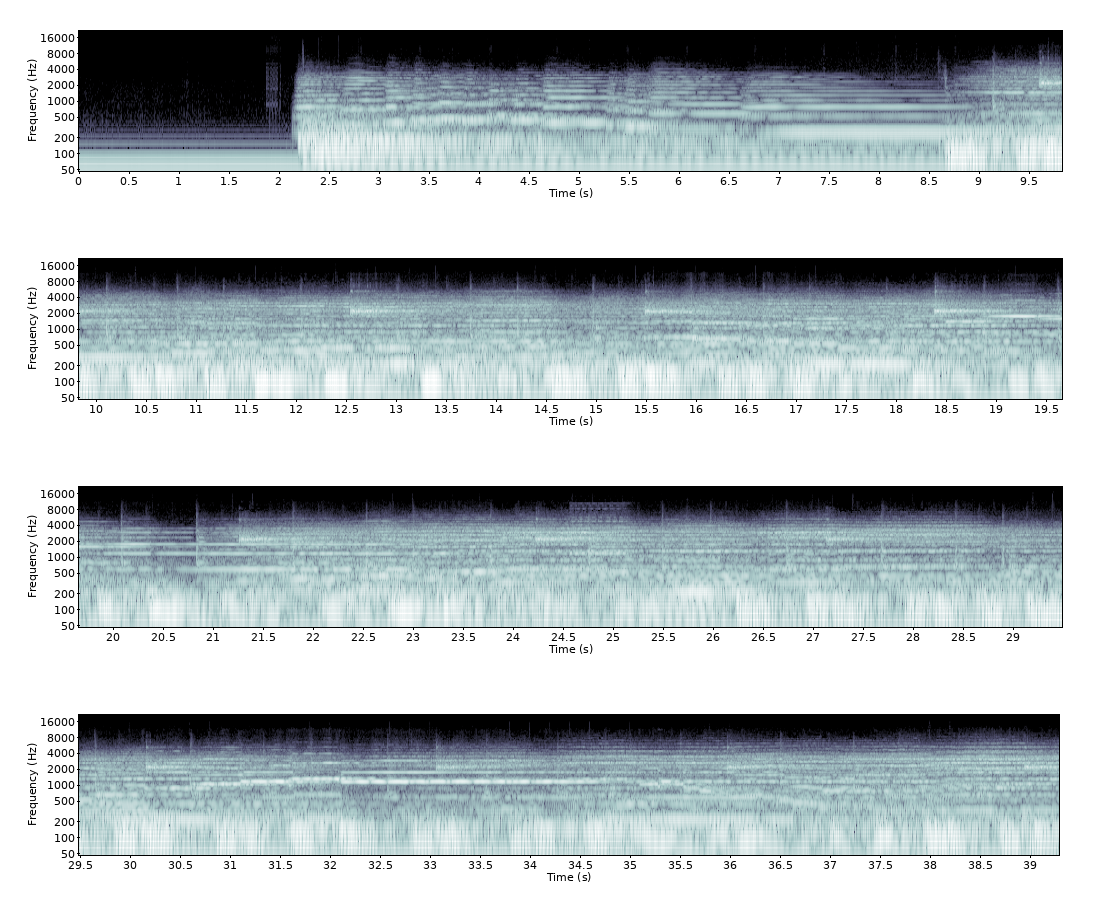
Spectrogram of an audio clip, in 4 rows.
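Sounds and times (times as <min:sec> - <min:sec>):
neo-traditional Japanese music: 0:02.1 - 0:39.2.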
